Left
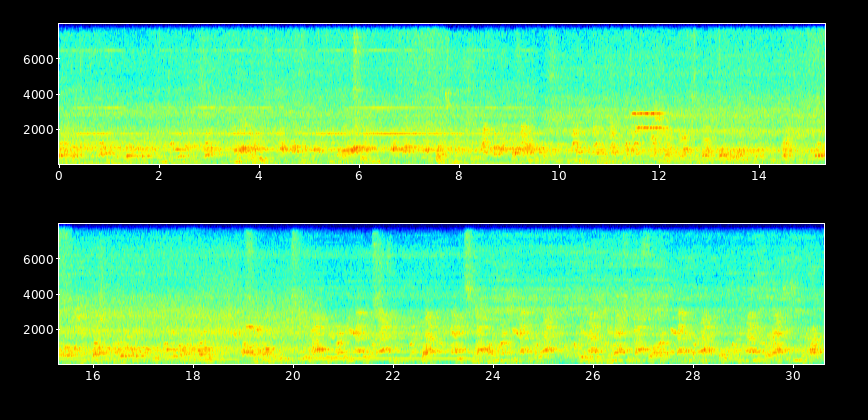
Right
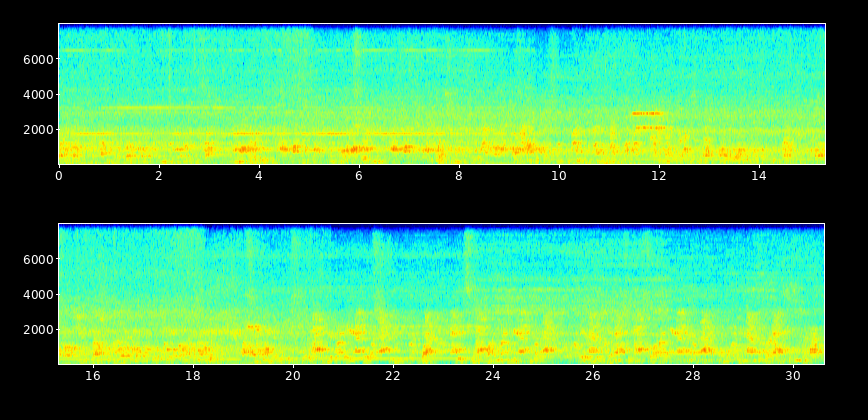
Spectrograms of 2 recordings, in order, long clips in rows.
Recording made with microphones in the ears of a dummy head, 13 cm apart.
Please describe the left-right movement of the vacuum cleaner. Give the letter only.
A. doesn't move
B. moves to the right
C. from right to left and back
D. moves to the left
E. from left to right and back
C.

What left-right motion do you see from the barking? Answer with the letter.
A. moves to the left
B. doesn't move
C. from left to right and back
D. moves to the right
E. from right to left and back
D.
